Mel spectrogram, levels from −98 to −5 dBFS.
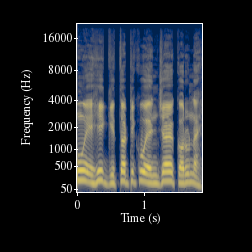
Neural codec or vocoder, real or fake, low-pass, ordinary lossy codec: none; real; 19.8 kHz; none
